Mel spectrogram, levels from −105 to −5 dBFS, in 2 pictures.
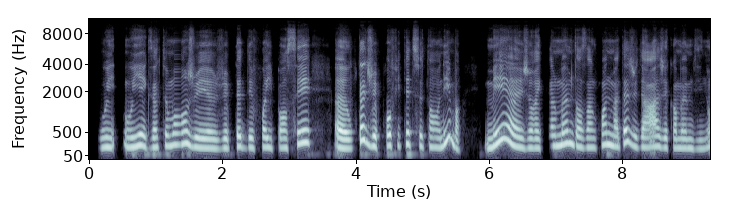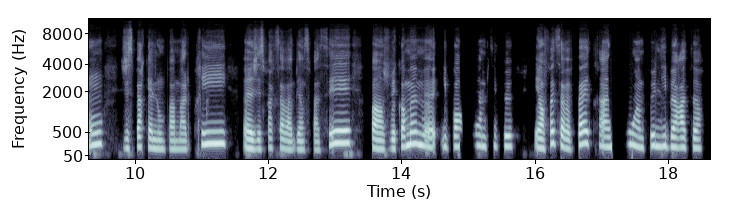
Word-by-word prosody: Oui, 190 +1 -2
oui, 195 +3 +2
exactement, 220 +5 0
je 220 - -2
vais, 180 -2 +3
heu, - - -3
je 165 - -9
vais 175 0 -1
peut-être 200 +2 -2
des 185 0 -1
fois 190 +2 -3
y 185 - -3
penser, 185 +11 0 0.4
heu, 180 -3 +8
ou - - -2
peut-être 315 - +2
je 235 - -2
vais 205 - +4
profiter 220 +4 -1
de - - -16
ce 210 - -4
temps 195 -1 -5
libre 280 - 0 0.4
mais, 235 - +4
heu, - - -3
j'aurais 180 0 -3
quand 215 0 -3
même 250 +4 +3
dans 200 -5 -2
un 185 -1 -2
coin 235 +7 -2
de - - +3
ma 205 -2 0
tête, 275 +8 +2
je 240 - -4
vais 200 - -3
dire: 195 0 -2
«Ah, 205 - +1
j'ai 185 -2 -3
quand 180 0 -5
même 175 -1 -3
dit 165 0 -11
non, 240 +9 0 0.3
j'espère 185 +3 -4
qu'elles 180 -2 0
l'ont 165 -1 -2
pas 160 +1 -3
mal 155 -1 -5
pris. 260 +1 +2 0.3
Heu, 170 -2 +6
j'espère 165 +3 -6
que - - -29
ça 175 - -2
va 155 -2 -1
bien 155 0 -4
se 155 - -17
passer». 255 - +3 0.3
Enfin, 165 -3 +4
je 155 - -13
vais 170 - +1
quand 200 +4 +1
même, 245 +1 +3
heu, - - +2
y 205 - -6
penser 205 +2 -1 0.3
un 210 -1 -1
petit 210 +2 -12
peu 210 +1 0 0.3
et - - +2
en 175 - +5
fait, 260 +10 0
ça 210 -5 +2
va 170 - +1
pas 235 +11 +3
être 255 -1 -4
un 200 - +2 0.3
coup 245 -2 0
un 195 -3 -1
peu 215 +5 -2
libérateur. 190 -4 0
195 Hz, 255 wpm, -23 LUFS, 180-230 Hz, 0.4 s, heu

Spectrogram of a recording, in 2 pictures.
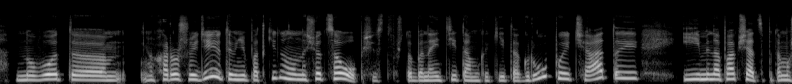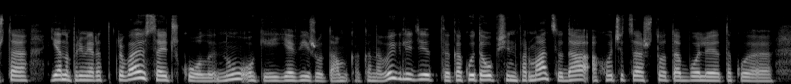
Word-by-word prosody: но 200 +1 0
вот, 230 +1 +5
эм, 200 -2 +2 0.3
хорошую 230 +1 +2
идею 325 - +3
ты 235 - +2
мне 215 -1 +2
подкинула 250 +7 0
насчет 225 +3 +1
сообществ, 235 - +1
чтобы 175 +1 -3
найти 185 +3 -2
там 185 -3 -3
какие-то 175 0 -5
группы, 265 - 0
чаты 280 +5 -1 0.4
и 230 +1 +1
именно 235 0 +4
пообщаться. 225 -6 +1
Потому 205 +3 -2
что 195 +1 -1 0.2
я, 220 +2 +3
например, 200 -2 +1
открываю 240 +8 +3
сайт 200 -6 +1
школы- 155 -4 -3
ну, 230 +3 0
окей, 175 -1 -4
я 185 +2 0
вижу 175 -3 -3
там, 160 +1 -6
как 170 +1 -15
она 170 -2 -5
выглядит, 240 -4 +2 0.2
какую-то 210 +2 +2
общую 205 0 -2
информацию, 195 +3 0
да, 210 +3 +1
а 185 - -7
хочется 210 +1 -3
что-то 185 0 -3
более 180 -1 0
такое, 170 -3 -5
205 Hz, 165 wpm, -22 LUFS, 185-230 Hz, 0.4 s, вот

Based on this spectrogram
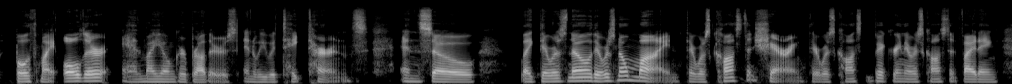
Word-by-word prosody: both, 135 0 +1
my - - +2
older 155 +2 +5 0.2
and 120 0 -7
my 125 -1 -3
younger 120 -1 -4
brothers," - - -2
and 130 -2 -6
we 115 0 -8
would 115 0 -7
take - - -5
turns, - - -1 0.3
and, 135 -2 -4
so, 115 -3 +4 0.4
like, 125 -2 0
there 135 -1 0
was 140 +1 0
no 165 +1 +5
there 155 -3 +1
was 165 +1 -1
no 195 0 +2
"mine," 170 -4 +3
there 130 - -5
was 120 -1 -1
constant 160 +1 -1
sharing, - - +1
there - - -4
was 120 -1 -3
constant 135 +4 -6
bickering, 145 -3 -2
there 125 - -2
was 125 - -3
constant 125 0 -5
fighting, 115 -1 +2
130 Hz, 200 wpm, -24 LUFS, 120-155 Hz, 0.4 s, older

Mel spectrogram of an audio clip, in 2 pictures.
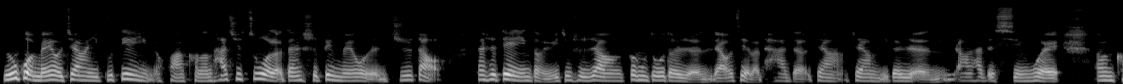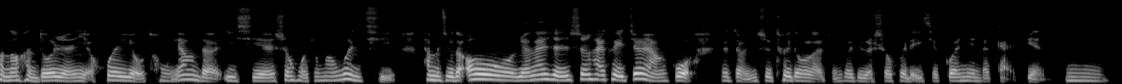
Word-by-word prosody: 如 240 +6 +8
果 285 -2 +9
没 190 -2 +4
有 210 -2 +4
这 215 - +1
样 200 -4 +1
一 - - -2
部 190 +5 -5
电 240 0 +2
影 180 -4 -6
的 - - -12
话， 160 -1 -6
可 160 - -9
能 160 0 -3
她 210 +4 -2
去 250 +2 -3
做 250 -1 +3
了， 175 - +2
但 195 +1 -2
是 200 - -4
并 210 +1 +1
没 175 -1 -3
有 170 -1 -1
人 75 - -3
知 205 +1 -6
道。 - - -2 0.3
但 220 -1 -2
是 230 - +4
电 225 -3 +7
影 180 0 -2
等 170 -7 -4
于 155 +5 -5
就 200 - -5
是 185 -2 -4
让 170 -4 0
更 205 +3 -1
多 190 0 0
的 175 -3 +1
人 120 -6 -2
了 155 +2 -2
解 - - -1
了 - - -6
她 165 -1 -13
的 155 - -8
这 190 - -6
样 160 -4 -8
这 - - -8
样 165 -3 -5
一 - - -6
个 170 - -1
人， 125 - -3
然 175 - -9
后 170 - -9
她 175 -1 -7
的 - - -4
行 160 -1 -6
为。 150 -5 +2 0.3
嗯， 195 0 -1
可 - - -1
能 185 +1 +1
很 185 -5 -2
多 175 +3 +5
人 165 -2 +2
也 - - -4
会 195 -3 +1
有 170 - +2
同 175 -2 -11
样 225 0 0
的 155 -5 -1
一 175 -1 -2
些 160 -1 -1
生 195 +3 -3
活 190 -5 -4
中 180 +2 -9
的 185 0 -5
问 220 -4 +1
题。 - - -9 0.2
他 220 - -1
们 195 -2 +3
觉 185 -1 +3
得， 190 - +5
哦， 225 -5 +7
原 185 +2 +3
来 230 +2 +3
人 205 -4 +4
生 235 +4 +2
还 230 -2 +1
可 225 - -1
以 190 - +6
这 255 +7 +6
样 170 -6 -1
过， 175 +2 +4 0.3
那 185 - -4
等 125 -6 -4
于 - - -7
是 170 +1 -5
推 185 +4 0
动 180 -2 0
了 150 - -4
整 130 +4 -14
个 165 -2 -4
这 155 -1 -7
个 145 0 -4
社 160 - -6
会 - - -4
的 - - -4
一 - - -4
些 150 - -10
观 170 +2 -1
念 170 -3 -5
的 140 - -8
改 - - -12
变， - - -6 0.2
嗯。 175 -2 -8
180 Hz, 305 characters per minute, -24 LUFS, 165-205 Hz, 0.3 s, 果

